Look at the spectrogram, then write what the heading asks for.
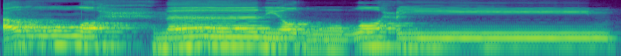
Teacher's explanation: Jangan sampai H yang kedua itu dia ee terbaca H tasydid ya.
